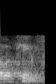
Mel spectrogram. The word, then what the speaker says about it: Elohim: One is pronounced Elohim.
